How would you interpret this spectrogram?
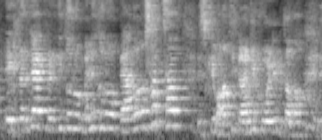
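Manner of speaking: usual speaking voice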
